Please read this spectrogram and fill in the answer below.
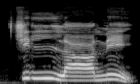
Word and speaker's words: चिल्लाने: पहले भी बताया हूँ, ये जो आधा ल होता है यानी कि दोस्तों आधा अक्षर, और उसके आगे जो पूर्ण अक्षर रहता है यानी कि दोस्तों उसमें अ का साउंड होता है, यानी कि पूर्ण रूप से देखिए ल है और आधा ल है, तो इस ल में पूरे ल में मिला करके पढ़ेंगे चिल्लाने लगा पर मेढक कब सुनने वाला था।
